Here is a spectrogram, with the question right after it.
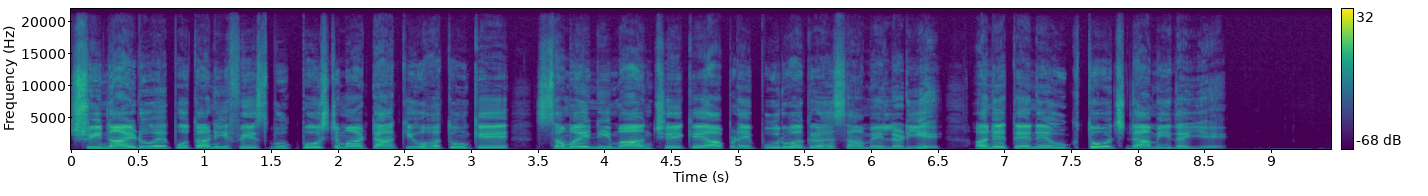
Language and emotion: Gujarati, neutral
